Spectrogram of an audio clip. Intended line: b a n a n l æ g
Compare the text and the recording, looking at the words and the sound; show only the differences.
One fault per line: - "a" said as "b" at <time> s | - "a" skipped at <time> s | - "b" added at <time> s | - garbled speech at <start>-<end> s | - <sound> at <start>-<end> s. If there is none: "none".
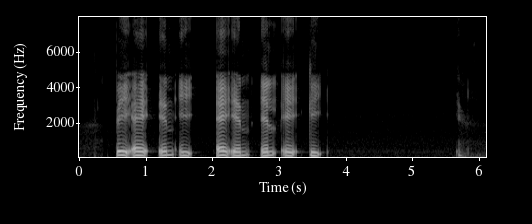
- "e" added at 1.5 s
